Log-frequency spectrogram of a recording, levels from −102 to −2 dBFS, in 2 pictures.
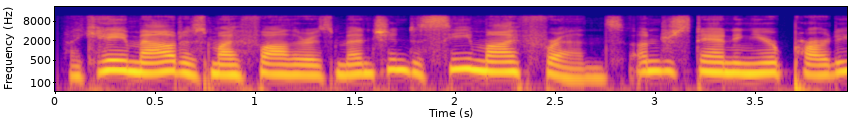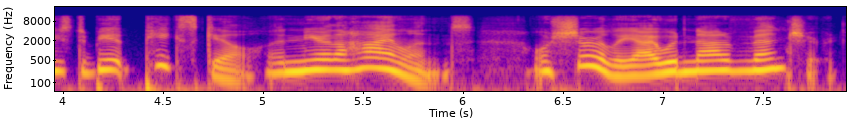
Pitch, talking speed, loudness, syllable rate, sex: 215 Hz, 225 wpm, -17 LUFS, 5.8 syllables/s, female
